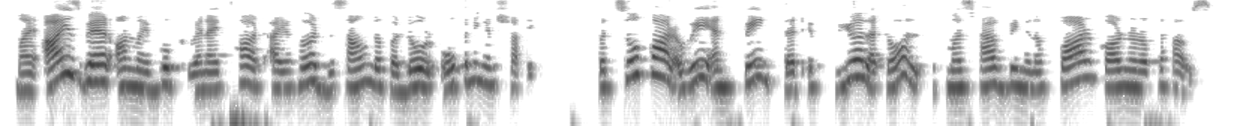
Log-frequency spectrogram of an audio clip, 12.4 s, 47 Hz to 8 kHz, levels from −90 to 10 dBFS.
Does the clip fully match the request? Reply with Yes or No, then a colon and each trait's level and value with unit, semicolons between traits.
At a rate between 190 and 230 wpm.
Yes: average, 200 wpm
